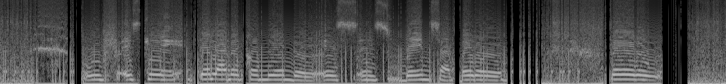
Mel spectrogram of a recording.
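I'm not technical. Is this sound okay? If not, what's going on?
No. A stuck bit runs through the whole clip: a harsh, buzzy distortion over the speech, with noise in the pauses, likely from one digital bit jammed at a fixed value.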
